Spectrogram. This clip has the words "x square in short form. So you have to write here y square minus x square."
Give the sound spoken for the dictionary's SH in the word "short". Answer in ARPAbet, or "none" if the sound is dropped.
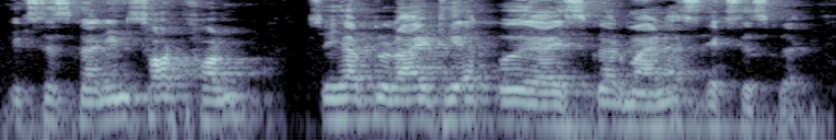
S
